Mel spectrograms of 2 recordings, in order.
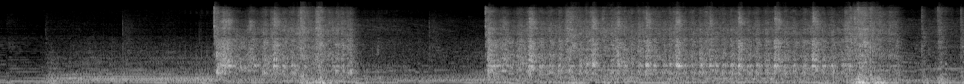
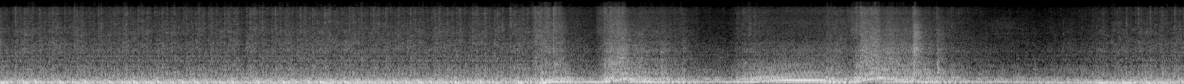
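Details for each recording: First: Ford Pinto drag car with a freshly rebuilt Holley carburettor catches and revs but sags toward stalling and won't idle. Float adjustment and the idle bleed screws made no difference. The cause was misaligned spacer-plate holes blocking the idle circuit. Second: Ford Pinto drag car after Holley carburetor rebuild (grit cleaned out), secondary throttle stop backed off, fired up to adjust idle and air bleeds: steady low idle with a couple of short throttle blips, settling back smoothly; normal idle.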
